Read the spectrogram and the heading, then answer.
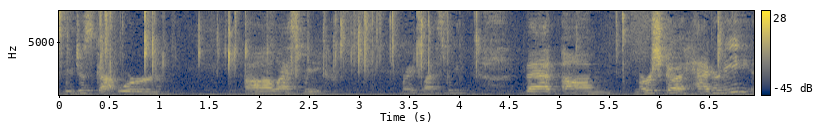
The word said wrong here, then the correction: Hargitay: is that how you pronounce it? She's from one of Hargitay.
